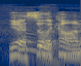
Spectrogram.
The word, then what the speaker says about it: silicon: there's e on one and on the other silicon and silicone s uh uh well yeah through my whole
